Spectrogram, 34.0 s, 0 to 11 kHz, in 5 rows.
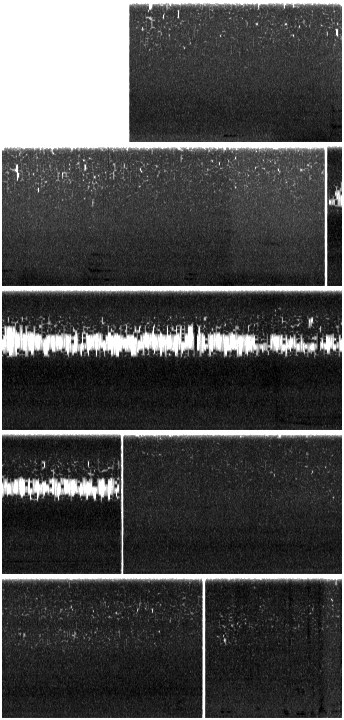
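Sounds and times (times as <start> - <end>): light rain: 2.6 - 34.0
wind: 2.6 - 34.0.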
